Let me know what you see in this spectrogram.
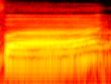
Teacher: boleh diwakafkan sampai merata ya kemudian Fa Ini dibaca pendek ya letaknya di bibir sebelah dalam bibir bawah sebelah dalam dengan ujung gigi seri bagian atas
